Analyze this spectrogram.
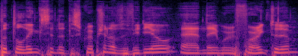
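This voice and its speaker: A man with a Flemish accent speaks in a high pitch. His intonation stays fairly even. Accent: Belgian (Flemish) English. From Belgium. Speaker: sim racing streamer. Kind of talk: casual live-stream chat while racing. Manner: halting, many fillers.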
